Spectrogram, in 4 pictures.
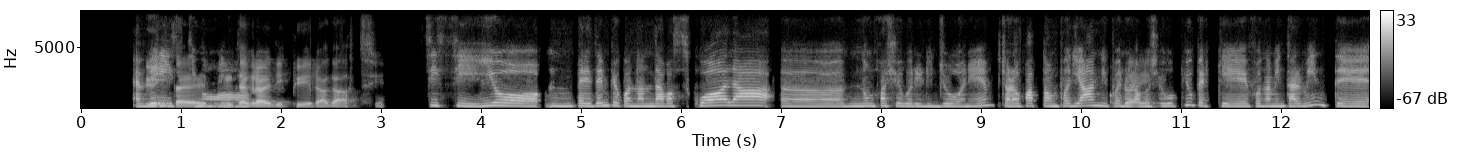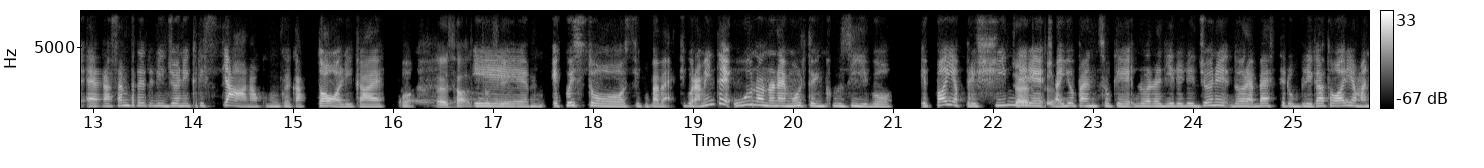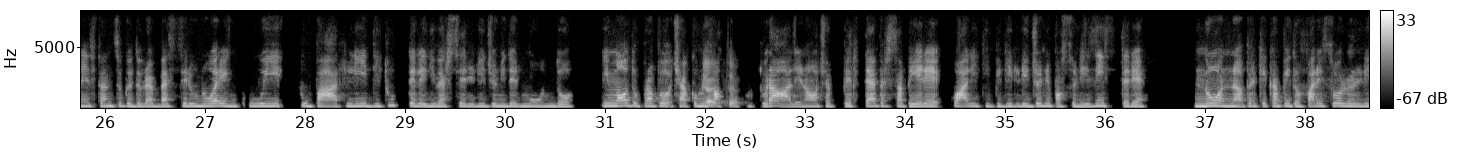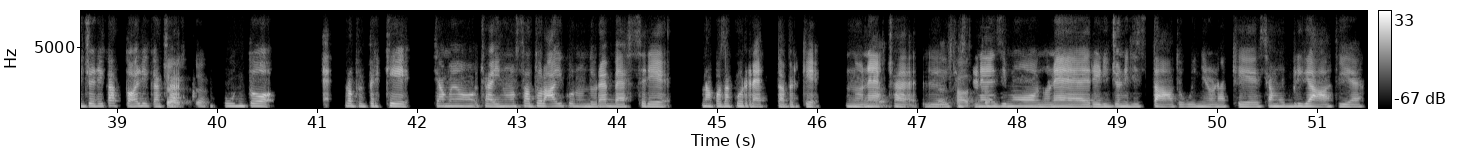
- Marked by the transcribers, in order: "proprio" said as "propo"; other background noise; "cioè" said as "ceh"
- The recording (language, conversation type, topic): Italian, unstructured, Cosa pensi della convivenza tra culture diverse nella tua città?
- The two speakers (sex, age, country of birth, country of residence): female, 18-19, Italy, Italy; male, 25-29, Italy, Italy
